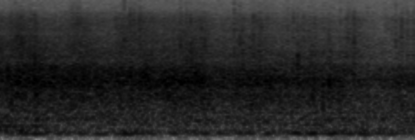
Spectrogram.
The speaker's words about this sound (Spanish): Ayer estamos comprando unos regalos para dos pastores que están en Estados Unidos de la iglesia Amigos en Kingston, New York, para quien pido un fortísimo aplauso el día de hoy, el pastor, padre, pastor Josías.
